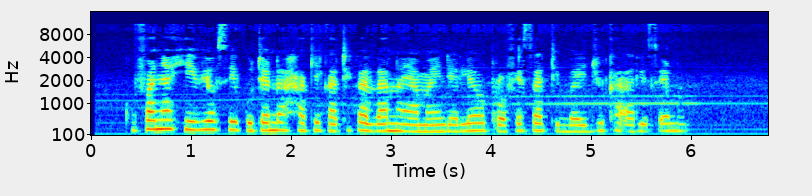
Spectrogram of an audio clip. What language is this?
Swahili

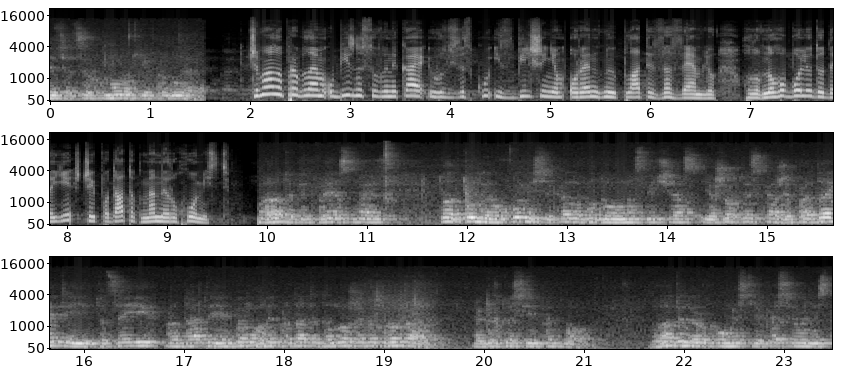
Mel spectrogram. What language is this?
Ukrainian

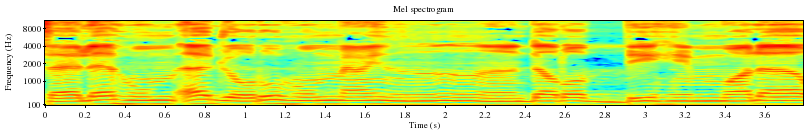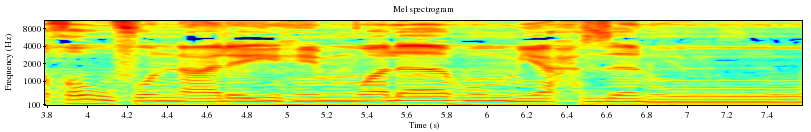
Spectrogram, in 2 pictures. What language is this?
Arabic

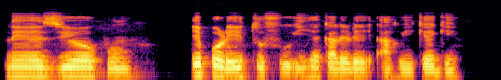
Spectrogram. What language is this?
Igbo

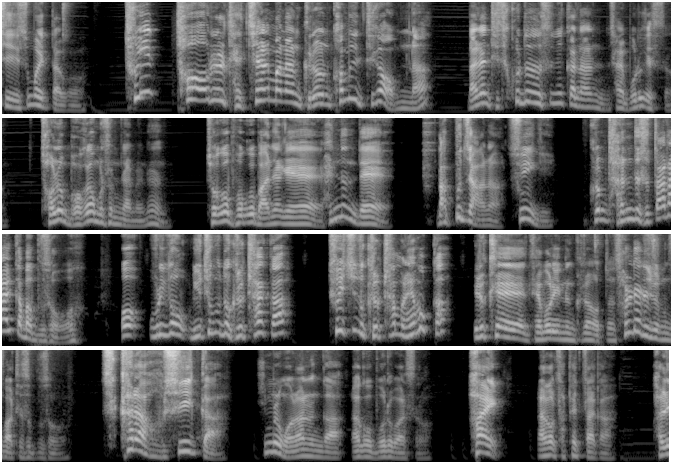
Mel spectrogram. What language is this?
Korean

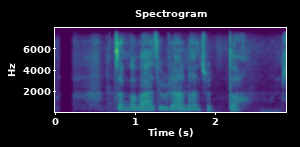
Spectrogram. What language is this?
Nepali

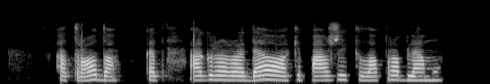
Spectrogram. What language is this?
Lithuanian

